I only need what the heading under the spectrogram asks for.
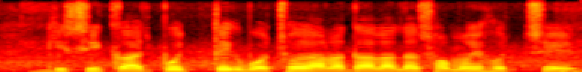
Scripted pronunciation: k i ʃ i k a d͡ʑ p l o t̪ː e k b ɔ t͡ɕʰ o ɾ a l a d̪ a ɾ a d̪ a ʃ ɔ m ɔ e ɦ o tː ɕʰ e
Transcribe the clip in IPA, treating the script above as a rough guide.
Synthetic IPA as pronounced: k i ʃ i k a d͡ʑ p ɾ o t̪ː e k b ɔ t͡ɕʰ o ɾ a l a d̪ a l a d̪ a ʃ ɔ m ɔ e ɦ o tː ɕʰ e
